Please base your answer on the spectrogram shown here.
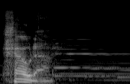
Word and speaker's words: Gouda: I hope it's Gouda. It's labeled. I think I pronounced that wrong. Gouda. Just about. In Dutch, it's pronounced Gouda. Gouda.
